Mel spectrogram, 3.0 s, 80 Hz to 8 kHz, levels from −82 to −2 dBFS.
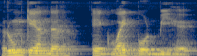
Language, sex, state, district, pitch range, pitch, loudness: Hindi, male, Arunachal Pradesh, Lower Dibang Valley, 100-125 Hz, 115 Hz, -15 LUFS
